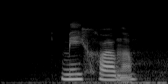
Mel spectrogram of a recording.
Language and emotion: Russian, neutral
